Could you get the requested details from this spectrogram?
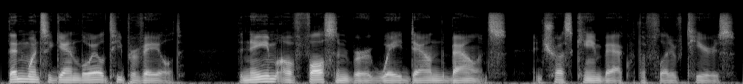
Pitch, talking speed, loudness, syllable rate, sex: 90 Hz, 180 wpm, -20 LUFS, 4.8 syllables/s, male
